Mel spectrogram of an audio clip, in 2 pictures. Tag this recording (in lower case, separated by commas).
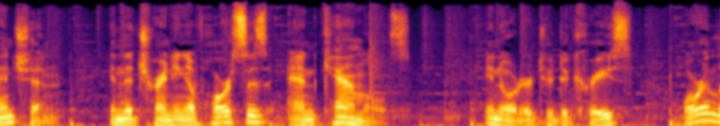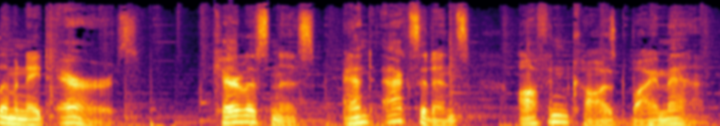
music, speech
